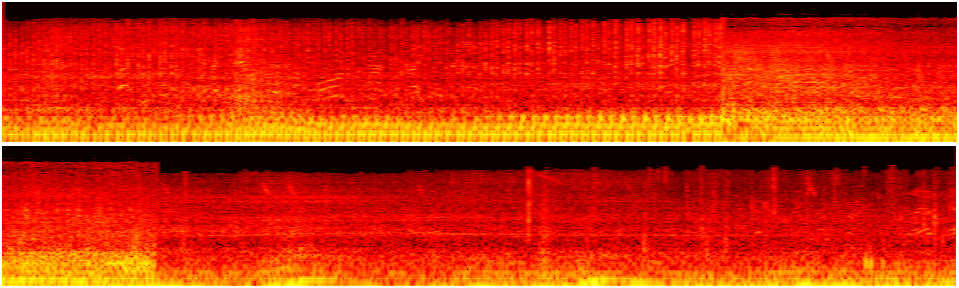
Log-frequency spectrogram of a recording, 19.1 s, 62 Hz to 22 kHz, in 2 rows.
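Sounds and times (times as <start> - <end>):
car engine running: 0.0 - 11.4.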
